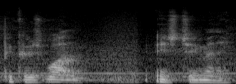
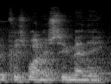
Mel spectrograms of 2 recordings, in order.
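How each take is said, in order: First: The phrase is said more slowly. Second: The phrase is said at a normal pace. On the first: "the second time, you read it a bit slower" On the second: "first I was like"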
